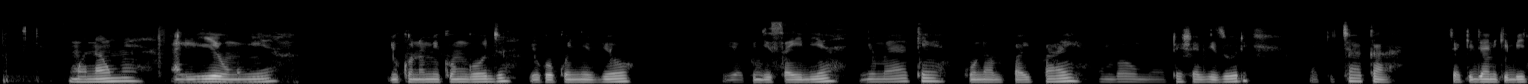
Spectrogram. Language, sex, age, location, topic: Swahili, male, 18-24, Kisii, health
